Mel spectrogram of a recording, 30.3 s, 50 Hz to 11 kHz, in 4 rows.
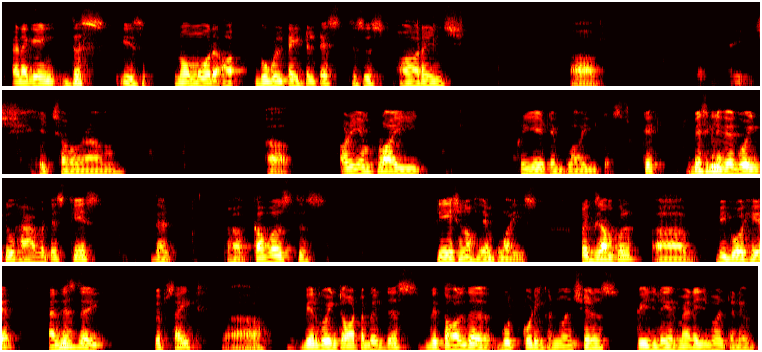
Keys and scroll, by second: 1.6 shift+F6.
